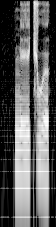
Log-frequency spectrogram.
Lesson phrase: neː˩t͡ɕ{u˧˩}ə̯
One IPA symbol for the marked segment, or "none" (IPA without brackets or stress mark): u˧˩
